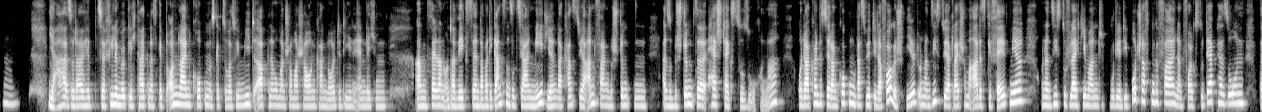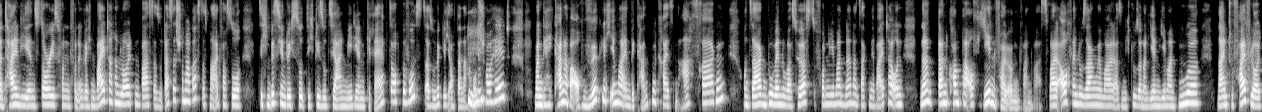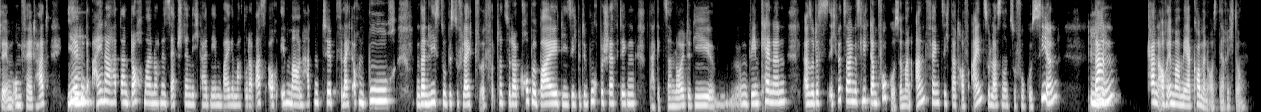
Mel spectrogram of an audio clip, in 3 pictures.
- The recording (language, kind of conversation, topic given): German, podcast, Welchen Rat würdest du Anfängerinnen und Anfängern geben, die gerade erst anfangen wollen?
- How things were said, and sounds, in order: stressed: "der"; stressed: "wirklich"; in English: "nine to five"; other noise; stressed: "dann"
